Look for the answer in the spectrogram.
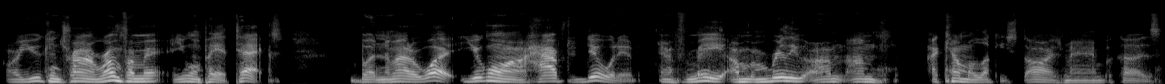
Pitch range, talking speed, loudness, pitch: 110-140 Hz, 210 wpm, -25 LUFS, 120 Hz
